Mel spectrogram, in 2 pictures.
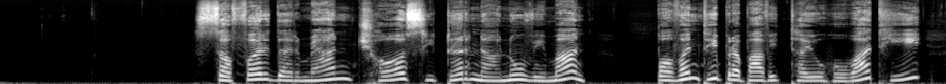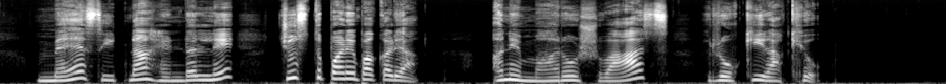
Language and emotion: Gujarati, fearful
